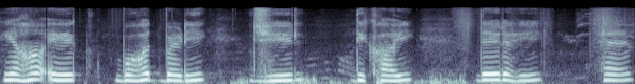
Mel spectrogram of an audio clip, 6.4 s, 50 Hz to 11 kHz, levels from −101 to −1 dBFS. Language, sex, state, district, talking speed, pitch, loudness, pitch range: Hindi, female, Himachal Pradesh, Shimla, 85 wpm, 215 Hz, -14 LUFS, 205-230 Hz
